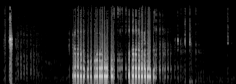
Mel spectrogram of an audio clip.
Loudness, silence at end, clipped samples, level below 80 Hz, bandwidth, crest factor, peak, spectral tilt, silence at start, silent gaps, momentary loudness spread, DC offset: -19 LUFS; 0.8 s; under 0.1%; -44 dBFS; 16.5 kHz; 20 dB; -2 dBFS; -4 dB/octave; 0.1 s; none; 17 LU; under 0.1%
